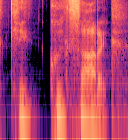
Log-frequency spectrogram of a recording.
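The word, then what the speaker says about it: quixotic: It's donkeyote, but the but the adjective in English is quicksodic.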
